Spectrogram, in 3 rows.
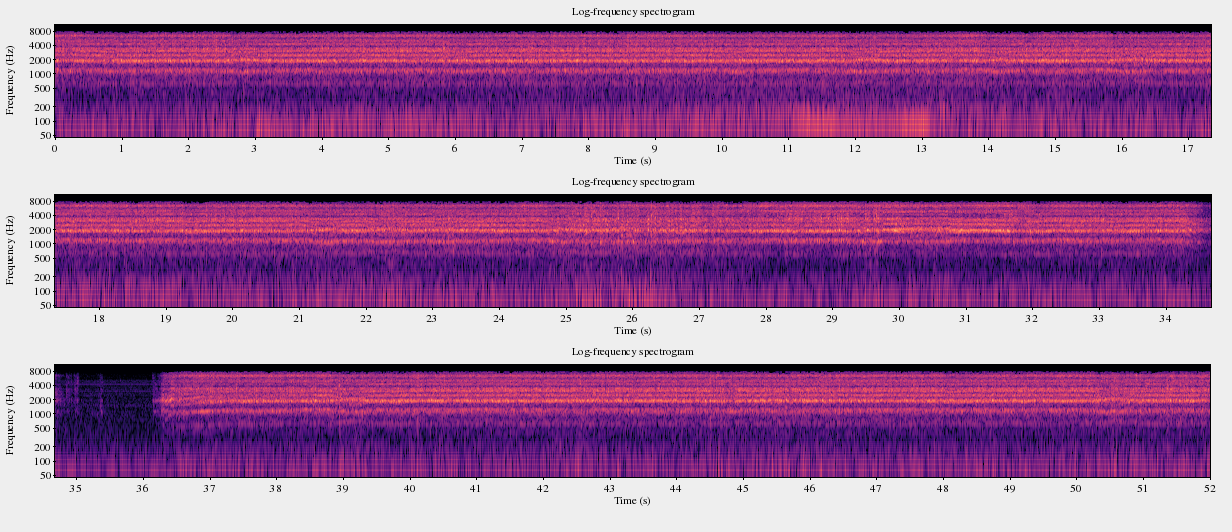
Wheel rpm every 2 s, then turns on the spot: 160, 160, 160, 160, 160, 160, 160, 160, 160, 160, 160, 160, 160, 160, 160, 160, 160, 30, 110, 160, 160, 160, 160, 160, 160, 160.
none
